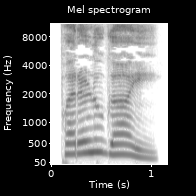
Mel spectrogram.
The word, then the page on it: ಪರಳುಗಾಯಿ: kannada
